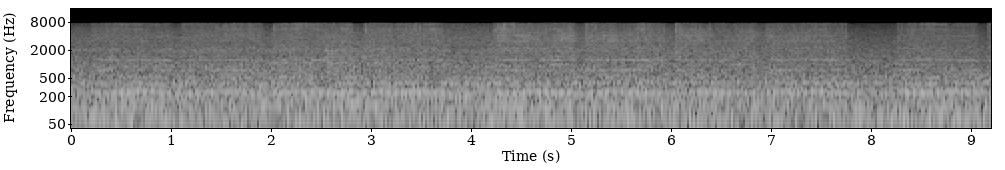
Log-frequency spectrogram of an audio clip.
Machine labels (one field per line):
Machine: slide rail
